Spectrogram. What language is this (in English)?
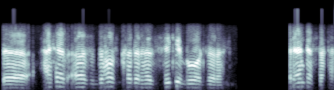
Kashmiri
